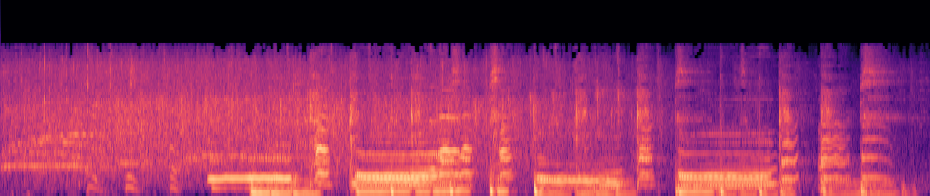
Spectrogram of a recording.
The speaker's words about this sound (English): How about that? Round of applause.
